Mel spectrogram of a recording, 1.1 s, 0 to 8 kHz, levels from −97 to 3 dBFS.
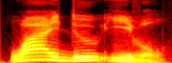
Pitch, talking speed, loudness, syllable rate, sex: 130 Hz, 155 wpm, -14 LUFS, 4.0 syllables/s, male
